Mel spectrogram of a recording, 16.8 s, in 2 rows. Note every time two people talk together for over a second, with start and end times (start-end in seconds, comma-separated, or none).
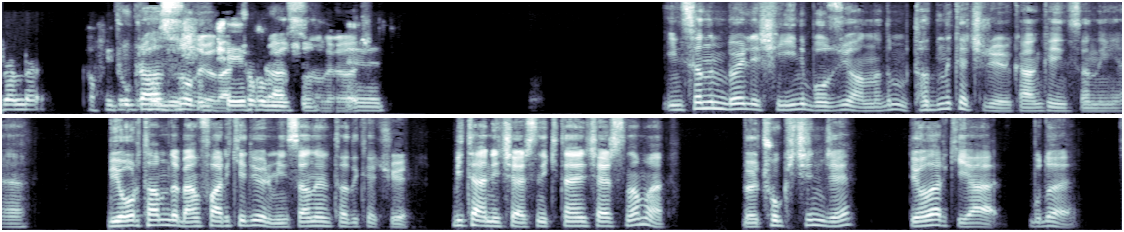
0.8-2.8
